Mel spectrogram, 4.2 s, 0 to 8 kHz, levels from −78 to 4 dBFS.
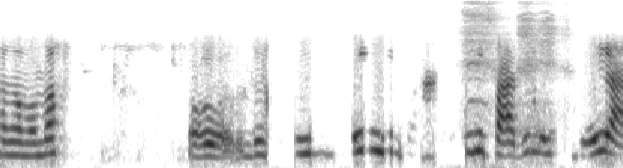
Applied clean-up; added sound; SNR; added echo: none; Gasp; 19 dB; none.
